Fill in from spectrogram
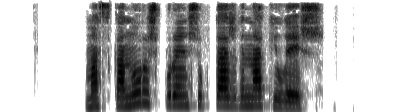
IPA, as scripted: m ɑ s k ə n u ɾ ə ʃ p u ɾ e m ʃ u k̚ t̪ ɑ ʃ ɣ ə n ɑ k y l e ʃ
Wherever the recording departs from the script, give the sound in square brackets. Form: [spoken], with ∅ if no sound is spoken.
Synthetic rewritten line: m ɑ s k [ɑ] n u ɾ ə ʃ p u ɾ e [n] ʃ u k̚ t̪ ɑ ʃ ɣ ə n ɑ k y l e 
